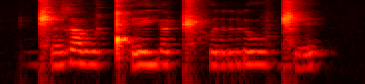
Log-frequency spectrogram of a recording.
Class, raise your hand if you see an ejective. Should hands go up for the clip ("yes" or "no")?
yes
